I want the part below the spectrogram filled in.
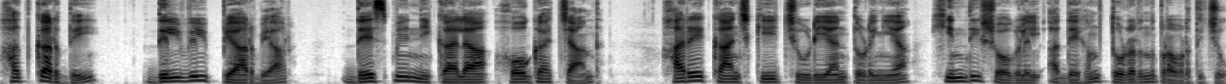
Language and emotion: Malayalam, neutral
